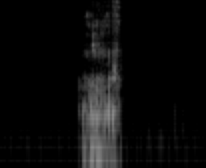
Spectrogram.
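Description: One quick slurping sip of hot cocoa, a short wet burst lasting a moment, followed by near silence and a faint click at the end.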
